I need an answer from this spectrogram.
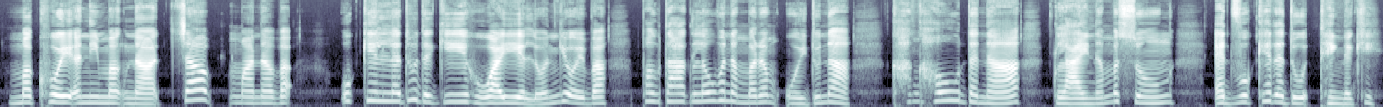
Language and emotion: Manipuri, disgusted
